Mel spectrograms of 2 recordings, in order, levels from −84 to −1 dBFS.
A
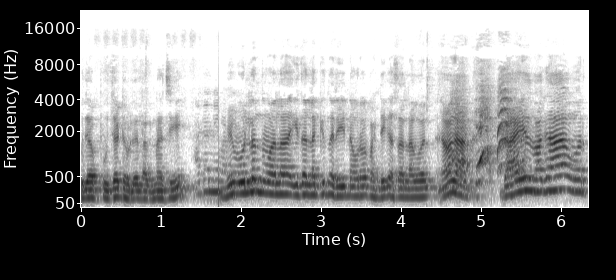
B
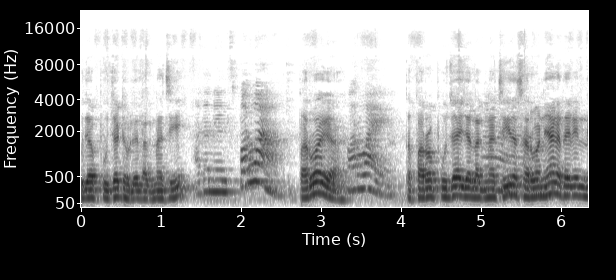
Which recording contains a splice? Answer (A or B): A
